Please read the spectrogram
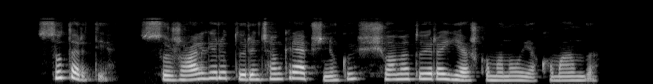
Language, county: Lithuanian, Vilnius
